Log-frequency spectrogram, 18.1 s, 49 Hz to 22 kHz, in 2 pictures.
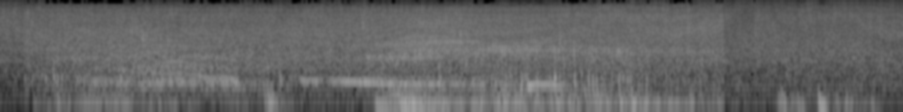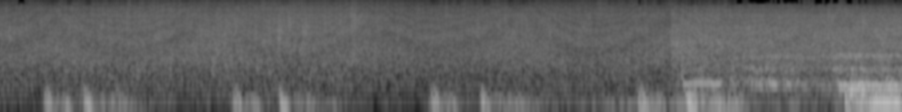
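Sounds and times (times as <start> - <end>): steady rain hiss: 0.0 - 18.0
short low thuds: 3.8 - 8.8, 9.4 - 10.6, 11.3 - 12.4, 13.3 - 16.6, 17.4 - 18.0.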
